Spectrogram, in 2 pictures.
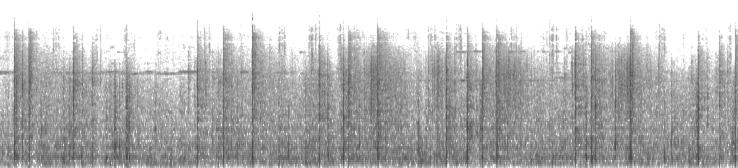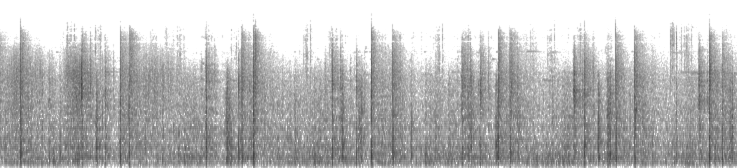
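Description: Aerial fireworks display: shells bursting in quick succession, a few sharp bangs a second over a continuous rumble and crackle.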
